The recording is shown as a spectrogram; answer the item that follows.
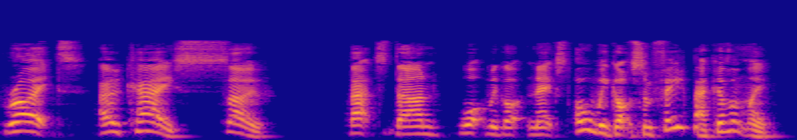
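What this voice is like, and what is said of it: Usual voice. Nothing is said of it.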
